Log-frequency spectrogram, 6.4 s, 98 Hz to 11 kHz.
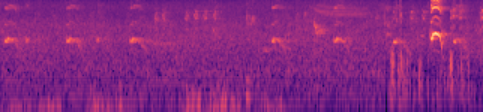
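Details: A male southern masked weaver building its nest at Mopani Rest Camp, Kruger National Park, November 2010, gives thin high chips roughly once a second, then a sudden loud, buzzy, swizzling chatter; low wind rumble early on.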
